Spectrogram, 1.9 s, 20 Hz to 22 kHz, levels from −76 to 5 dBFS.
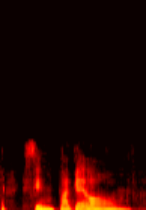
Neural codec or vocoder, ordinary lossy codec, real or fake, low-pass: codec, 24 kHz, 1.5 kbps, HILCodec; none; fake; 7.2 kHz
